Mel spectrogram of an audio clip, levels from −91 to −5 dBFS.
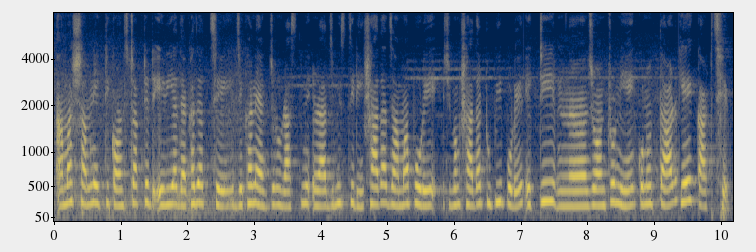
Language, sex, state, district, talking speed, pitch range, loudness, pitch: Bengali, female, West Bengal, Jhargram, 140 wpm, 230-255 Hz, -18 LUFS, 240 Hz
